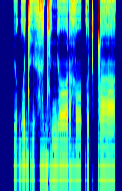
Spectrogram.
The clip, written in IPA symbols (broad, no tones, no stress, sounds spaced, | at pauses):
y ɡʷ i dʱ i h ɛ̤ dʲ a̤ nʲ ɤː ɾ ɐ ɦ ɤː k ɤ t͡ʃ ǀ ɐː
